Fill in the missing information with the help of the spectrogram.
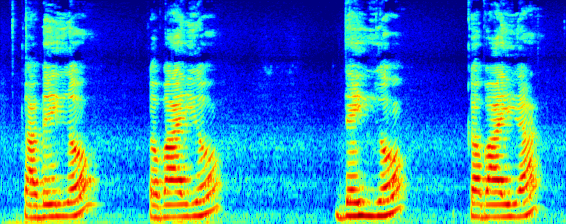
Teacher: the double L in Spanish is pronounced as a Y, okay, the Y sound. We don't pronounce it as the English double L.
